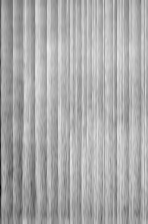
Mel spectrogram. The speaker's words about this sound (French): Comme c'est notre dernière, on va s'applaudir pour cette ultime émotion.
